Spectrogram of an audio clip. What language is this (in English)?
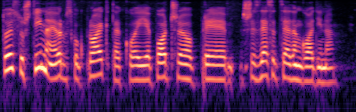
Serbian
